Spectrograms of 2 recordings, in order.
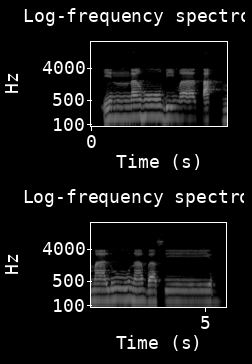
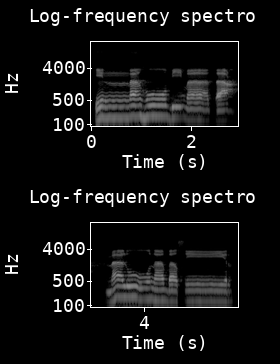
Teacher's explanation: perubahan makharijul huruf, ya, makhrajnya berubah antara hamzah ke ain.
